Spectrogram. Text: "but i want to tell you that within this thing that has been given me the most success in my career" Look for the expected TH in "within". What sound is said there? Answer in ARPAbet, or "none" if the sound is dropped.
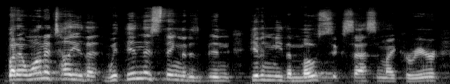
TH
